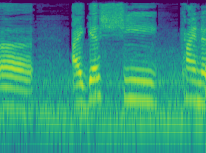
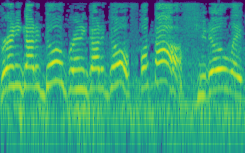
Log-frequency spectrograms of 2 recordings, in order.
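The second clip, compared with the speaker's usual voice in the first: yelling at high pitch. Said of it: "sorry for yelling".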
